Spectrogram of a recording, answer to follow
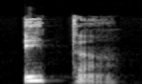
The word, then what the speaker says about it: éteint: Okay, final T not pronounced. Craindre, craint. Éteindre, éteint.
